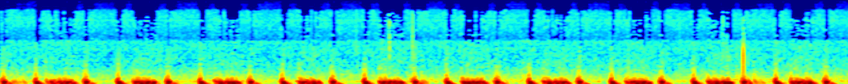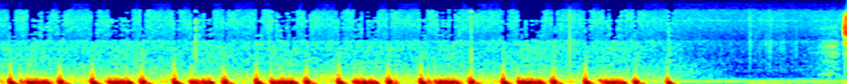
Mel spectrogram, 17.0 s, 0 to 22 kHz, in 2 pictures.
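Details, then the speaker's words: Simulated mitral stenosis at about 73 beats a minute: a low rumbling mid-diastolic murmur separated from both heart sounds, following the left atrial–ventricular pressure gradient while the mitral valve is open. "stenosis of the mitro valve gives rise to a gradient between the left atrial and left ventricular pressures when the mitro valve is open the induced murma follows the gradient"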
